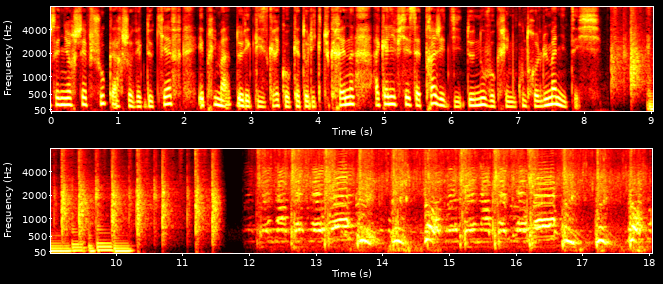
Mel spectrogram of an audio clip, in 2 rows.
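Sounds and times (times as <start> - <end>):
speech: 0.0 - 10.1
clap-like accents: 8.4 - 11.7
rhythmic percussive beats: 8.4 - 13.4
traditional Kanak group dance chanting in Nouméa: 12.0 - 18.0.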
